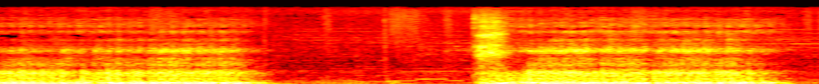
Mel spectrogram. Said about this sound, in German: Also, das ist ja wohl das außergewöhnlichste Schnarchen Brandenburgs.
